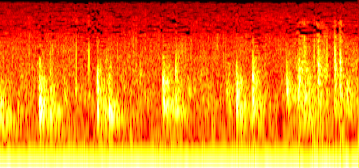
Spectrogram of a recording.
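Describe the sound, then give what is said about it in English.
Tonto's horse, ridden hard and approaching, gallops in a steady, uneven triple rhythm, with clusters of muffled hoof thuds repeating over a constant hiss. No one speaks. “I thought I heard a horse.”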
